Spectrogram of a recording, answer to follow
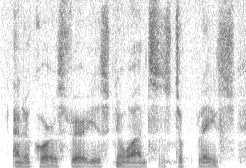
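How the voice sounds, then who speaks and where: This man's dark, mellow, somewhat breathy voice moves at a fairly slow pace. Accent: American. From Ireland, Limerick City. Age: 80s+. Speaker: priest. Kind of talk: interview, personal reminiscence. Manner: halting, with self-corrections and repeated words.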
